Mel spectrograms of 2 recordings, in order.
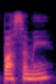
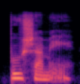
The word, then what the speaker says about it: Buscemi: He explained that while many assume his name is pronounced Buscemi, which he acknowledges as the Italian way, his upbringing offered a different cadence. Growing up in a half-Sicilian family in 1960s Brooklyn, the pronunciation he was accustomed to was Buscemi.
